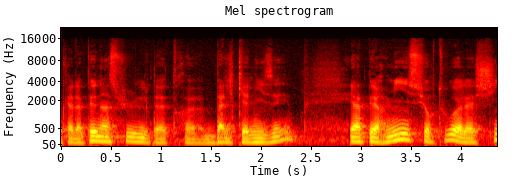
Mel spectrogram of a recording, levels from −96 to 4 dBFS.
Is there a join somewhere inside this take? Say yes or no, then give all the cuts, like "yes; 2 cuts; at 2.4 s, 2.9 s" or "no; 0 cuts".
yes; 2 cuts; at 0.9 s, 2.9 s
